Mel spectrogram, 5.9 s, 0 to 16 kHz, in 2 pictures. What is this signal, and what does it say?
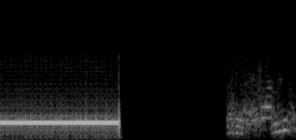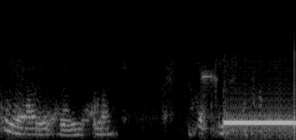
Ringback tone (North America), 440 + 480 Hz, with speech.
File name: out- - - - - .6083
